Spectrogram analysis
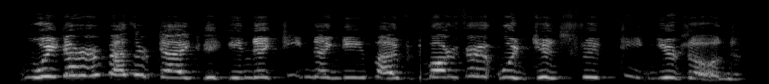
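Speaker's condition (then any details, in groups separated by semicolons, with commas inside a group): Physical speech impairment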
